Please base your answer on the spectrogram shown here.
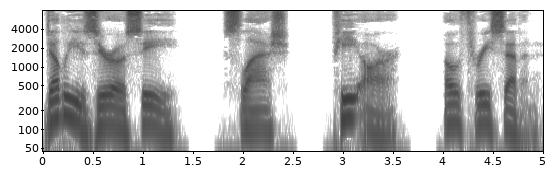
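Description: Low-pitched man reading out radio call signs slowly. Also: sing-song, a little mellow, no room sound, studio quality. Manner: deliberate, clipped phrases, spelling out call signs. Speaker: Morse code practice narrator. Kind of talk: scripted instructional readout of radio exchanges.

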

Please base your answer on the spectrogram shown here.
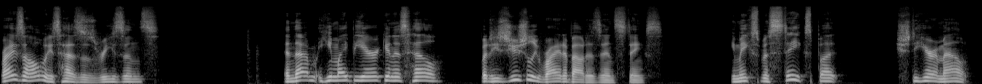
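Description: A man's voice: a little high, expressive, moderate pace, long pauses, no room sound, pitched above the performer's own voice, lightly acted. A man acts out a sassy young woman from a fantasy storybook. The delivery is blunt, teasing and emphatic, with wry humor. The sound is dry, with very little room. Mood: frank, teasing.

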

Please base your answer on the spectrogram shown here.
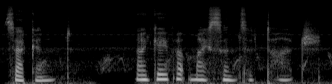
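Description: A woman playing a calm, calculating forest witch in an audio roleplay, speaking in a measured, formal, often whispery way. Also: medium pitch, breathy edge. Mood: solemn, wistful. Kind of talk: ASMR roleplay monologue.

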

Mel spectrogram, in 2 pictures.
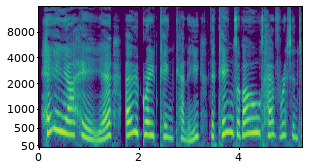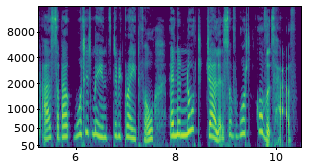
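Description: A woman's voice: high-pitched, animated, measured pace, few pauses, darkish tone, no room sound, voice pushed up. A woman voicing a small, bold, earnest squirrel royal scribe who proclaims and moralizes in a children's storybook. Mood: proclaiming. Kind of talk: children's storybook read-aloud.

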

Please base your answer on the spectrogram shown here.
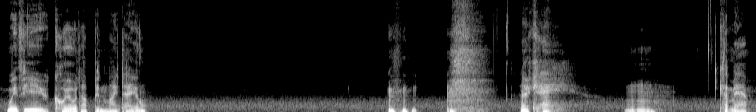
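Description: A British man voicing a shy, flustered, affectionate male lamia flatmate in a halting, intimate audio roleplay. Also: mid-range voice, gravelly, slight background noise. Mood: loving, tender. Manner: halting, bashful, stammering.

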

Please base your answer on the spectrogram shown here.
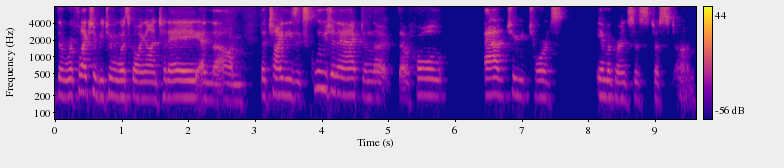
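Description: An older woman, a film director, recalling the making of her film in a relaxed Q&A over a video call from her living room, acting out what people said. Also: mid-range voice, moderate pace, gravelly. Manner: chatty, acts out quoted lines. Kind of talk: casual Q&A storytelling. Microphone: laptop webcam on a video call. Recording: roomy video call audio.

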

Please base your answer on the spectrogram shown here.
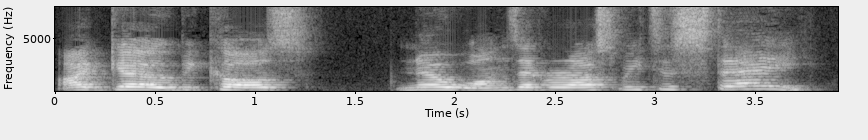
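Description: A man's voice: extremely high pitch, fairly even intonation, slow, reverberant, voice pushed up. A man voicing a small, cheeky, scruffy troll in an informal storybook character voice. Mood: wistful.

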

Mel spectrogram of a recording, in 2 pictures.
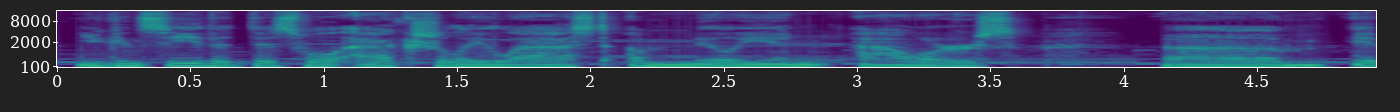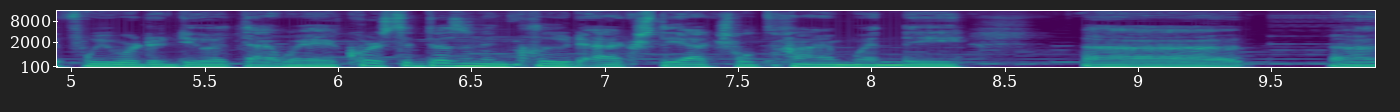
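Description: A man's voice: mid-range voice, a little mellow. A man hosting a hobby tutorial, explaining things step by step in a plain-spoken way. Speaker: host of an electronics hobby channel.

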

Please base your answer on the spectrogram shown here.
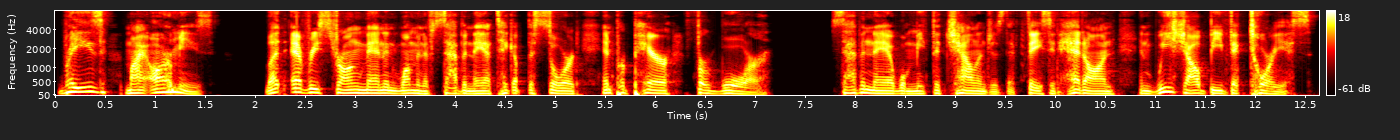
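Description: A man's voice: a bass voice, animated, normal speed, few pauses, dark tone, dry recording, studio quality. A man voicing an eager, ambitious young prince turned king in a storybook, with a declamatory, commanding manner. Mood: proud, rousing.

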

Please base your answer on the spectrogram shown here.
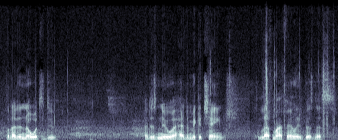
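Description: A man in his thirties talks in a fairly low voice while he walks down a city street. He speaks candidly and reflectively, with plenty of hesitations. His earphone mic also picks up clear street noise and passing traffic. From United States. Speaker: dance teacher and vlogger. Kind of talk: casual walking vlog monologue. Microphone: earphone headset mic, phone at arm's length. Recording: noisy outdoor street recording. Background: street ambience and passing vehicles.

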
